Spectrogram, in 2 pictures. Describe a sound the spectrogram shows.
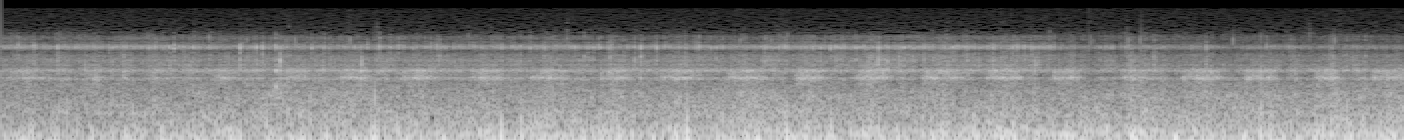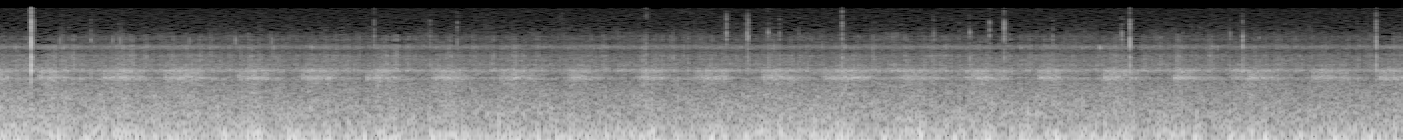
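Bicycle tyres crunch and rumble over a gravel track.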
